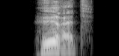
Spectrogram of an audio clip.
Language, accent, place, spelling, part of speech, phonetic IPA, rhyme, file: German, Germany, Berlin, höret, verb, [ˈhøːʁət], -øːʁət, De-höret.ogg
- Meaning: second-person plural subjunctive I of hören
